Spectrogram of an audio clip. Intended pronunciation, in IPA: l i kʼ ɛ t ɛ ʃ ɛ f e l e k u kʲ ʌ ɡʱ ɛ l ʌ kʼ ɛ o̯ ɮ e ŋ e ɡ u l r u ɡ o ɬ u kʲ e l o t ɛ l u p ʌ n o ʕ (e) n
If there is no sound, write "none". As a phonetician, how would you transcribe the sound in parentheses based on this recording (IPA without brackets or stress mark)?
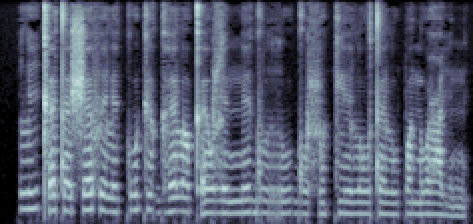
i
